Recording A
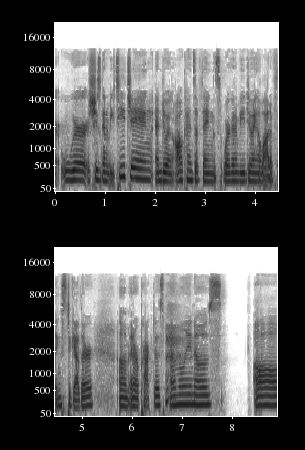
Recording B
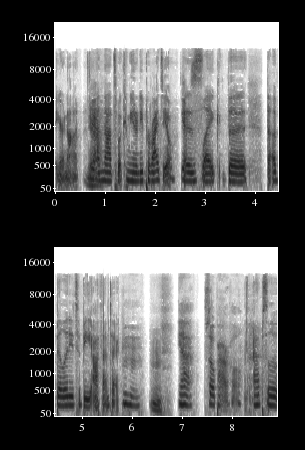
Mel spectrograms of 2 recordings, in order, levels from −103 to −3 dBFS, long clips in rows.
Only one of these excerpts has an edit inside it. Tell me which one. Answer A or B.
A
